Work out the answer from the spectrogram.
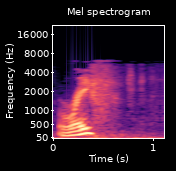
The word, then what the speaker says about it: Ralph: want to say this I think Rafe even though his name is spelled Ralph yeah Ralph Fiennes it's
